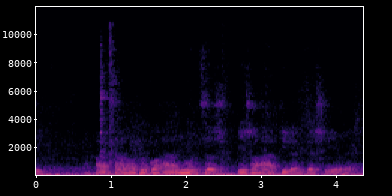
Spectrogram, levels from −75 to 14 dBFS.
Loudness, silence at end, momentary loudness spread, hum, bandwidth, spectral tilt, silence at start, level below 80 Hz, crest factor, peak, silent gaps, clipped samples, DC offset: -33 LUFS; 0 s; 10 LU; none; 11 kHz; -8 dB/octave; 0 s; -38 dBFS; 14 dB; -18 dBFS; none; under 0.1%; under 0.1%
